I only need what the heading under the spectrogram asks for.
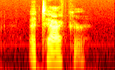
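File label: "attacker" English, US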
